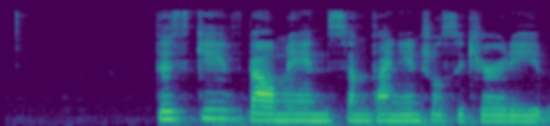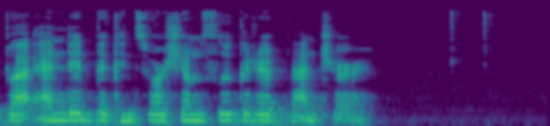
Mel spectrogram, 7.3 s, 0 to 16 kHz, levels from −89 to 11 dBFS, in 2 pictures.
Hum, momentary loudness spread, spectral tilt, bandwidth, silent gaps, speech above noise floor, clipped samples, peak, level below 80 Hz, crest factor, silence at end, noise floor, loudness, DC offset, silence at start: none; 9 LU; -5.5 dB/octave; 11.5 kHz; none; 54 dB; under 0.1%; -4 dBFS; -52 dBFS; 20 dB; 1.2 s; -75 dBFS; -22 LUFS; under 0.1%; 1.05 s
